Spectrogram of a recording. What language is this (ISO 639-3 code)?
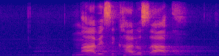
ssw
